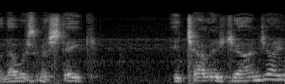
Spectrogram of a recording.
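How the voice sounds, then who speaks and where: Through noticeable background noise, a man speaks in a high pitch with ordinary pitch variation. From Ireland. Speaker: storyteller. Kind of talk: oral storytelling.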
